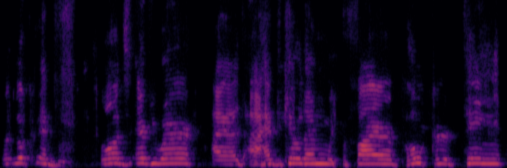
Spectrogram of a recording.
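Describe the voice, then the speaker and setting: Woman playing stressed sweary young bandmate running from monsters, highish voice, horror comedy read. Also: fairly even intonation, unhurried, low-quality recording. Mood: urgent. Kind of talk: table read of a horror comedy pilot script.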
